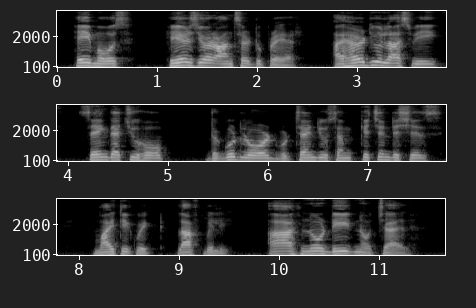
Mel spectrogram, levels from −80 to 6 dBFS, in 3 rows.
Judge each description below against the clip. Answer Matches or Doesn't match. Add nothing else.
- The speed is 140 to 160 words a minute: Doesn't match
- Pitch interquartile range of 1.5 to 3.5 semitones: Matches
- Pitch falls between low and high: Doesn't match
